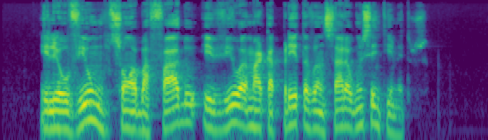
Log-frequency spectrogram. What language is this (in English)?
Portuguese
